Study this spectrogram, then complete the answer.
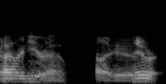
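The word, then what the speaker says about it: Tyler Herro: Tyler Hero. Hero? Hero? – Tyler Hero. – Tyler Hero.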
